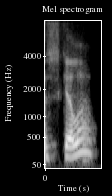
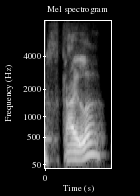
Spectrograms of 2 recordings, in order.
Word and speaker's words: Scylla: you pronounce it um according to old greek i think it would be more closer to skilla um or skyla according to modern english it's been rendered as cilla but we tell people however you pronounce it if you're paying the bills you can pronounce it however you like so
